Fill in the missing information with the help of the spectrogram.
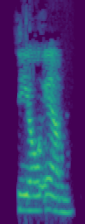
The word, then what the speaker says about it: Comeaux: And the Comeaux is very French, Comeaux.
